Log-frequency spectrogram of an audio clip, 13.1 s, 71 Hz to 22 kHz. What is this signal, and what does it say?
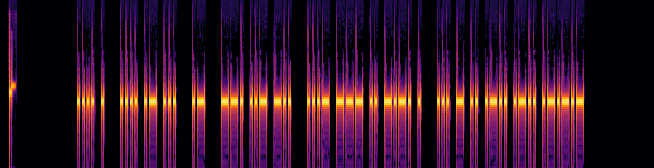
Morse code, heard as a keyed tone, about 25 wpm, 700 Hz. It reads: HE HAS A GUD VOICE STILL.
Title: Sentences from Top 500 Words and Abbreviations 25wpm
